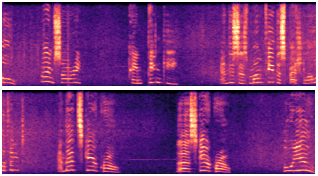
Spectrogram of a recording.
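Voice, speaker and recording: A cartoonish character voice squeaks at an extremely high pitch. Long pauses come often. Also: moderate pace. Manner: cheerful, muddled.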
